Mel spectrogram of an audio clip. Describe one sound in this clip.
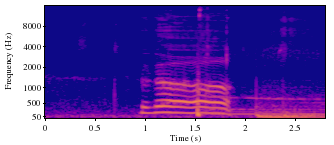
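A man cries out in alarm close by.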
